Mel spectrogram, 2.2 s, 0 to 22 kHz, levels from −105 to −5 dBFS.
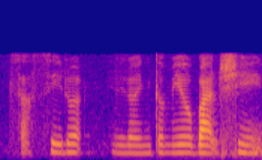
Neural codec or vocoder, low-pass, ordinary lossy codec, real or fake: codec, 24 kHz, 0.9 kbps, WavTokenizer, medium speech release version 2; 5.4 kHz; none; fake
